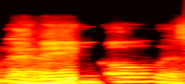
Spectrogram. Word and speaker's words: Engl: I've been using, honestly, for recording, I've been using a modeled amp, like a virtual amp, an Engl, is that how you pronounce it?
